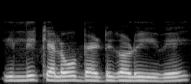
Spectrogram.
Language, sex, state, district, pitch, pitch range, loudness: Kannada, female, Karnataka, Bidar, 185 Hz, 175-195 Hz, -15 LUFS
